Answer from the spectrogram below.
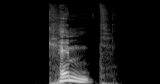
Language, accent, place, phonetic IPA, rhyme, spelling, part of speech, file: German, Germany, Berlin, [kɛmt], -ɛmt, kämmt, verb, De-kämmt.ogg
- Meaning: inflection of kämmen: 1. third-person singular present 2. second-person plural present 3. plural imperative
